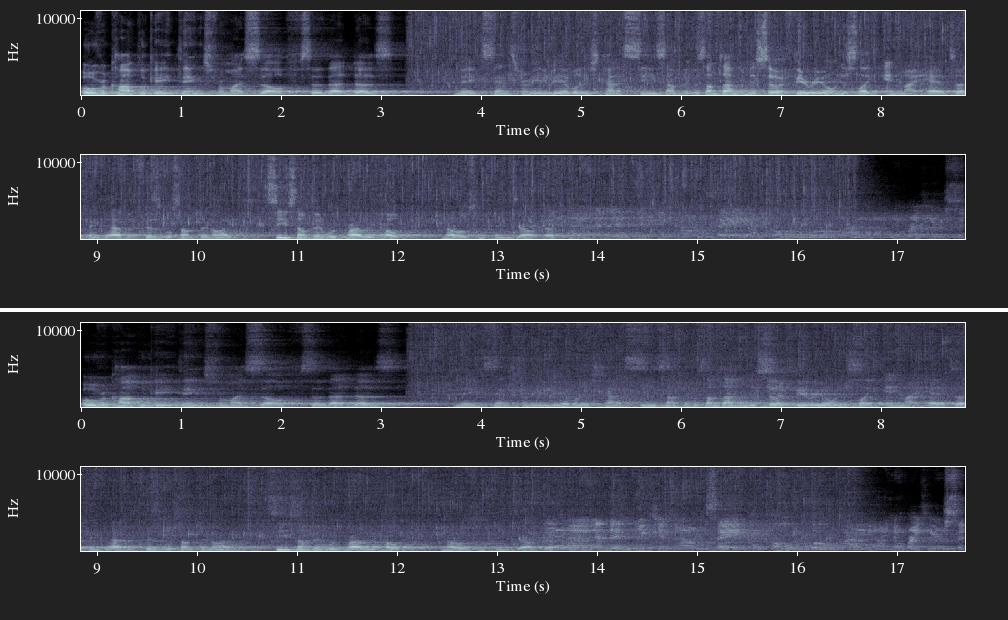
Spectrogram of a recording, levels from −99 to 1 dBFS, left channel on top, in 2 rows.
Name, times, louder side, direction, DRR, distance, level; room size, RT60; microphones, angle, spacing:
voice 1, 0.0-3.1 3.7-10.4 10.7-12.1 12.4-13.6, left 2 dB, 80° left, 8 dB, 1.5 m, -30 dB
sound 1, 3.3-16.6, left 2 dB, 20° left, 1.8 m, -48 dB
voice 2, 13.5-17.6, right 3 dB, 45° right, 0 dB, 3.3 m, -44 dB
27.5 x 19.0 x 6.8 m, 2.8 s
head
